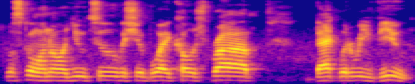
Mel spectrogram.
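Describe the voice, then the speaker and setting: A man's voice: a little high, completely flat delivery, a little slow, highs cut off, faint music behind. A man in his thirties recording a casual fragrance review vlog indoors while getting over a cold, chatty and slangy. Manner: laid-back, chatty, slangy. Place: indoors, small room.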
